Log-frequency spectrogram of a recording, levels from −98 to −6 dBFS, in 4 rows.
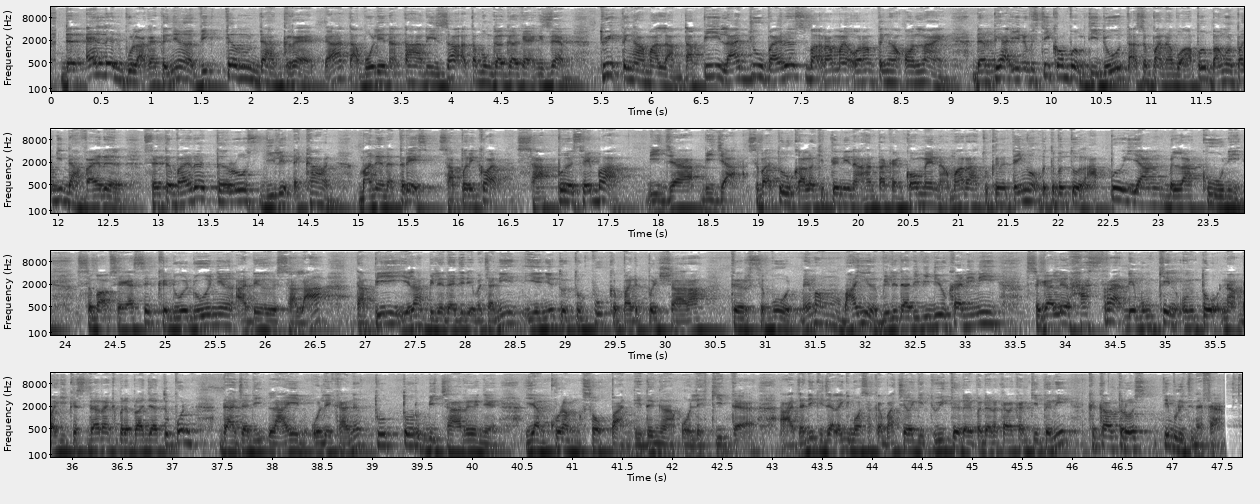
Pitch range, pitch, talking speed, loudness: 115-140 Hz, 125 Hz, 175 wpm, -22 LUFS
